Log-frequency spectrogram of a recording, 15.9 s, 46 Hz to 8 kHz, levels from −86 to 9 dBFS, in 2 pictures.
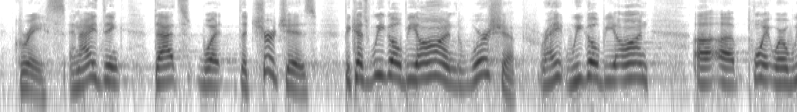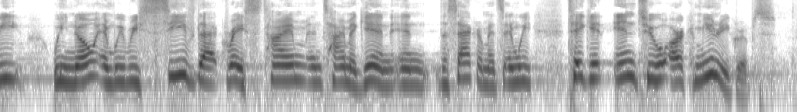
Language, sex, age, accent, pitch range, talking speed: English, male, 40-59, American, 170-215 Hz, 170 wpm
